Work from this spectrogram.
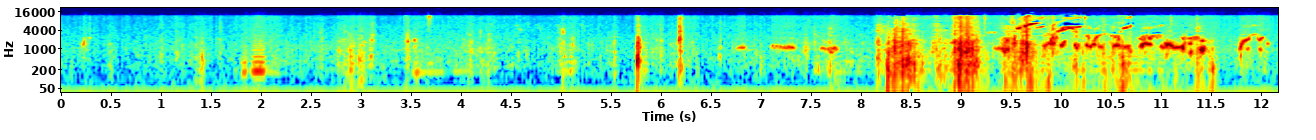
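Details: Guinea pigs kept together indoors in a house full of them; after quiet scattered rustling, a burst of high, rising and falling squeals and chirps builds and repeats quickly over the final four seconds.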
